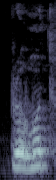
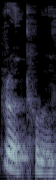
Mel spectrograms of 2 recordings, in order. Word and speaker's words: প্রমথ: প্রমথ চৌধুরীকে তুমি বলতে প্রথম চৌধুরী।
